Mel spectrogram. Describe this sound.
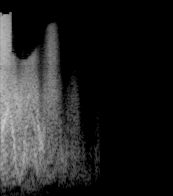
layered, filtered, timestretched, percussion.
percussion, weird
